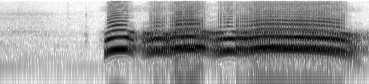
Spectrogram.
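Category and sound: bird, rooster crowing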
